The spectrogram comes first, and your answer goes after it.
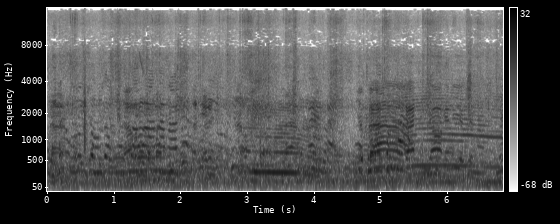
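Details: Repeated moos from large cattle traded at a crowded Indonesian livestock market, rare jumbo animals arriving late with buyers vying for them; separate drawn-out lows a second or two apart, mixed with people talking and faint music.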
